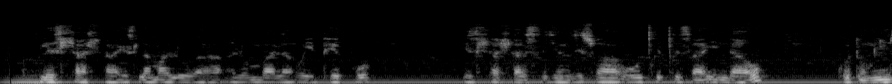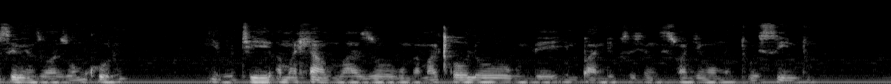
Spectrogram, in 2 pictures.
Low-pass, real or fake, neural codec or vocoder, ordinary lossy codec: 7.2 kHz; real; none; MP3, 32 kbps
